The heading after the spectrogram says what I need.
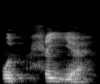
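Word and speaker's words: أضحية: berkaitan dengan ibadah kurban bidammil hamzati. Iya, bacanya udhiyah ya. Hamzahnya domah.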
